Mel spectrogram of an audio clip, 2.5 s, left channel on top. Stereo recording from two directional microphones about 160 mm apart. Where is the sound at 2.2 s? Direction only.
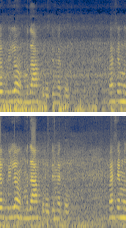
10° left (ahead or behind).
